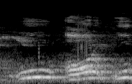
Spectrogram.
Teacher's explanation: उ और उ का उच्चारण स्थान साथियों ओष्ठ से होता है। उ और उ बोलेंगे, इन्हें इनका उच्चारण करेंगे तो ओठ का क्रिया होगा।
